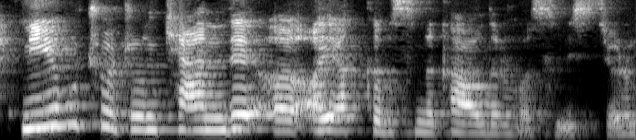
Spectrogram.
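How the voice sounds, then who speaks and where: A woman speaks high in pitch with lively intonation. Her pace is fairly quick. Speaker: online show host. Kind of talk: interview.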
